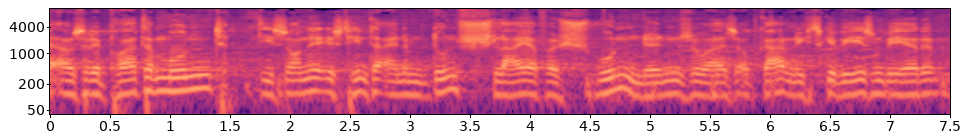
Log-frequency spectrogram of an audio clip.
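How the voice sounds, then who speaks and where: A man giving amused, wry commentary with a hesitant, drawn-out delivery. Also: medium pitch. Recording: clear background noise.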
